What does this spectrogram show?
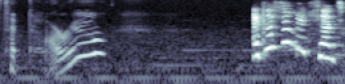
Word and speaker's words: Tataru: a hate crime um another name that i pronoun mispronounced for a long time until i heard it was tataru and then i heard it a cutscene because i said tatsuru and then i heard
